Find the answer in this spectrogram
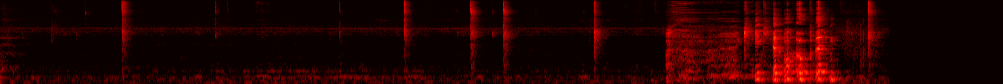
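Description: Plastic acrylic paint marker being handled: sharp single clicks a second or more apart. About ten seconds in comes a burst of rapid clicking and rustling lasting about three seconds, which cuts off suddenly.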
